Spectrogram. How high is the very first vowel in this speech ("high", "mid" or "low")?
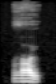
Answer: high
